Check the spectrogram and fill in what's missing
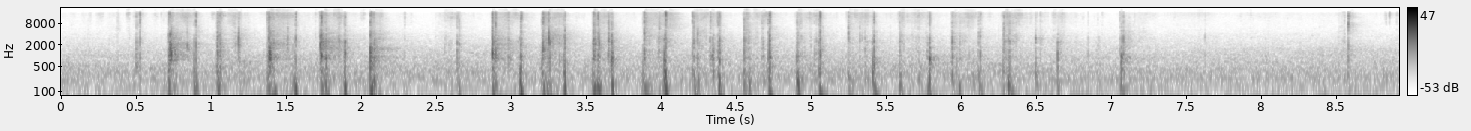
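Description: Tarot cards being shuffled by hand for a weekly horoscope reading: a close, crisp run of riffling slaps and flicks in quick irregular bursts, with no one speaking.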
